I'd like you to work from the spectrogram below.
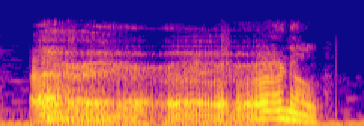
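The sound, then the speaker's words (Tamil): A man's voice imitates the roar of a lion caught in a net in the forest, a long, loud, rough groaning cry that swells and wavers in pitch for about two seconds before trailing off, with no speech around it. “கர்ஜனை கொடுக்க ஆரம்பிச்சது காட்டில் இருக்க அத்தனை மிருகத்துக்கும் பயம் வந்துருச்சு ஆகா இந்த சிங்கம் கத்துறதே ரொம்ப பயமாக இருக்கே”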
